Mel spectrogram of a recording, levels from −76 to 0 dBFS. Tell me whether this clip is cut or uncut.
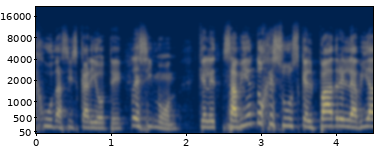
cut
